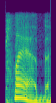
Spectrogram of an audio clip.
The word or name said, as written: pleb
